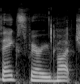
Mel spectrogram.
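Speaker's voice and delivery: mock-grateful, ironic, sarcastic tone. Thanking the other speaker for turkey advice: sarcastic thanks. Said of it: "I'm gonna thank you in a sarcastic way".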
